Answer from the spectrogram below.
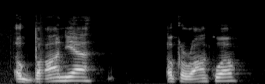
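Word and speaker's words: Ogbonnia Okoronkwo: Ogbonya Okoronkwo. – You said it right.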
